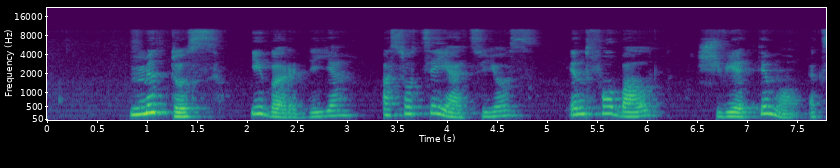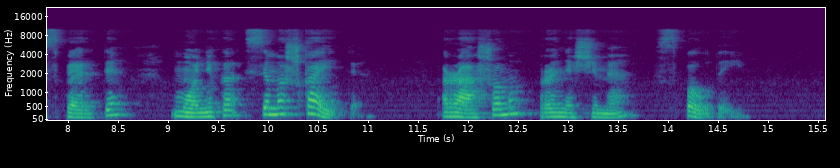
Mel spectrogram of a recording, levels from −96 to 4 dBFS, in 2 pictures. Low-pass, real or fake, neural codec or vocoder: 9.9 kHz; real; none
